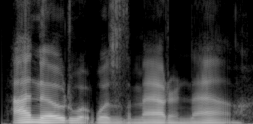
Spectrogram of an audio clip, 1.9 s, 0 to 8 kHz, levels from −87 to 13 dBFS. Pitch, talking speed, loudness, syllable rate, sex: 115 Hz, 220 wpm, -18 LUFS, 5.3 syllables/s, male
